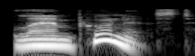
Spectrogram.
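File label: "lampoonist", British English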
